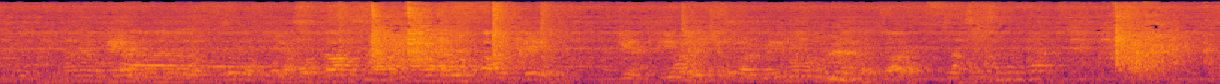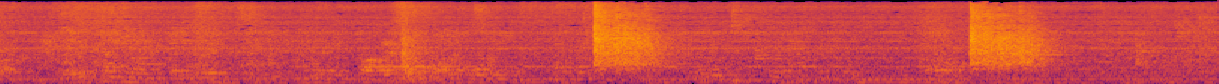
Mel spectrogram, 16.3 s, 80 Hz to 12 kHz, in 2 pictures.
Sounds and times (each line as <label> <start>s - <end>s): dishes 12.0s - 12.7s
